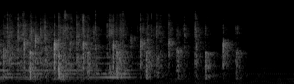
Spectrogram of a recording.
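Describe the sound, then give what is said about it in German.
An audience applauds the band, a dense patter of many hands clapping at moderate volume with a few sharper claps standing out, then tapering off quickly near the end. “Herzlichen Dank, liebe Band, einen kräftigen Applaus”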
